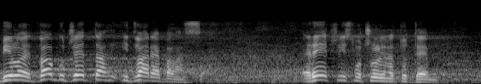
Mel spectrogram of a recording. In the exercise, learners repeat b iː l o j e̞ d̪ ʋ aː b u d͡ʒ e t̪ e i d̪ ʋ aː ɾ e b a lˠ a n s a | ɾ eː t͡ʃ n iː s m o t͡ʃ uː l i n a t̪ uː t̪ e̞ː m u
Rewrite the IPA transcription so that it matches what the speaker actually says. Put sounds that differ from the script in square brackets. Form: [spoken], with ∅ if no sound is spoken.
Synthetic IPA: b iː l o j e̞ d̪ ʋ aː b u d͡ʒ e t̪ [a] i d̪ ʋ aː ɾ e b a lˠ a n s a | ɾ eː t͡ʃ n iː s m o t͡ʃ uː l i n a t̪ uː t̪ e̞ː m u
